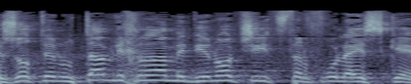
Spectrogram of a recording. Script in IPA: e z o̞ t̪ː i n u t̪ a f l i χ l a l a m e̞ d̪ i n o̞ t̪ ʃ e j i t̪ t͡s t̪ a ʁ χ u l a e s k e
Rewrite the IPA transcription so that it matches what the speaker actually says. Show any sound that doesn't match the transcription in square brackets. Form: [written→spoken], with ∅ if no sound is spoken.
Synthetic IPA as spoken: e z o̞ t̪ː [i→e] n u t̪ a [f→v] l i χ l a l a m e̞ d̪ i n o̞ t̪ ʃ e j i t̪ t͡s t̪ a ʁ [χ→f] u l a e s k e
